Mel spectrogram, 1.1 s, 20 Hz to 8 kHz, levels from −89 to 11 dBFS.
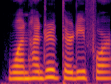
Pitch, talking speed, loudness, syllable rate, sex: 230 Hz, 215 wpm, -14 LUFS, 7.0 syllables/s, female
